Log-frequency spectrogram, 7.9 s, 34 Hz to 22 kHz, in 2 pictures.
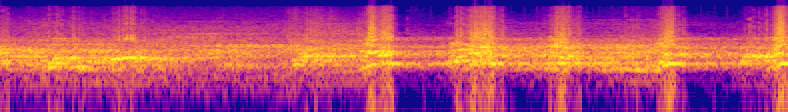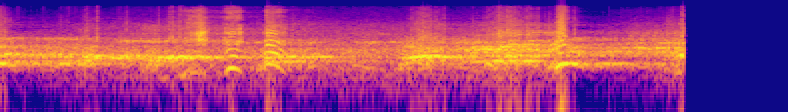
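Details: Several dogs barking together, recorded 24 November 2017: overlapping loud barks and higher yips in a steady din, with sharp individual barks standing out every second or so before the sound stops abruptly near the end.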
